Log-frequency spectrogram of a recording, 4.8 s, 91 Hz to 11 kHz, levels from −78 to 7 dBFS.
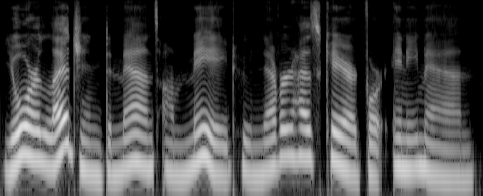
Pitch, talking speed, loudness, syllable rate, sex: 185 Hz, 150 wpm, -17 LUFS, 3.8 syllables/s, female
